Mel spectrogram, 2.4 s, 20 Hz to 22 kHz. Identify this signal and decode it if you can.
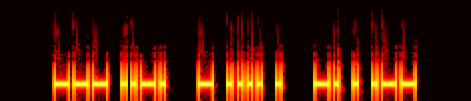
Morse code, heard as a keyed tone, about 50 wpm, 700 Hz. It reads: OF THE NEW
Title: Sets of 3 Words 50wpm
